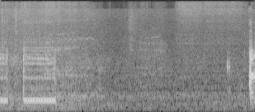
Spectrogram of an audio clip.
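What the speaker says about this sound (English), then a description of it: "So let's give him a phone and see if he'll speak to us." A telephone number is keyed in, giving a quick series of steady electronic dialing tones at the start followed by a quiet line with faint background noise and a brief tone near the end.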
